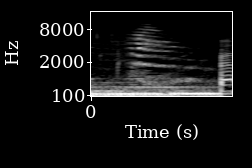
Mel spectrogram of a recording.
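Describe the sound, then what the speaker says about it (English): A pet cat meows close by in one drawn-out call that fills most of the second, ending in a short, sharper rise. "That was our cat"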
